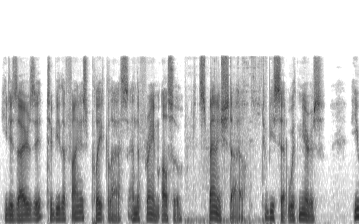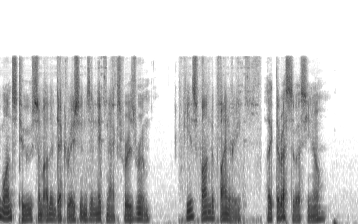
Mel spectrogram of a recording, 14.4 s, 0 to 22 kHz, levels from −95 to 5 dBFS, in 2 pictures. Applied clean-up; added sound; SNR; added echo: neural separator model SepFormer DNS4.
